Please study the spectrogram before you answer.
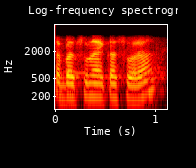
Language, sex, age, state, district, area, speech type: Marathi, female, 30-45, Maharashtra, Yavatmal, rural, conversation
